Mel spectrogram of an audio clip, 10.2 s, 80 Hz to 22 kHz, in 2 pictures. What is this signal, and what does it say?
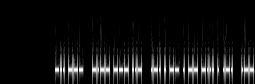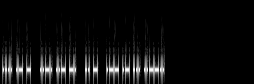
Morse code, heard as a keyed tone, about 44 wpm, 700 Hz. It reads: DO YOU REMEMBER WHAT FUN IT WAS?
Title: Sentences from Top 700 Words 45wpm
